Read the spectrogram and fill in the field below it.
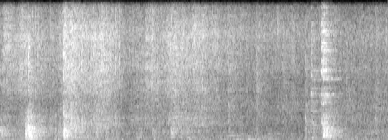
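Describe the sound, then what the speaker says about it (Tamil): Brinjal (eggplant) pieces sautéing in a pan for a masala, with a constant sizzle under repeated scraping stirs that come at uneven intervals, close and clear, with no voices. "வதங்கட்டுங்க கத்திரிக்காய்."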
